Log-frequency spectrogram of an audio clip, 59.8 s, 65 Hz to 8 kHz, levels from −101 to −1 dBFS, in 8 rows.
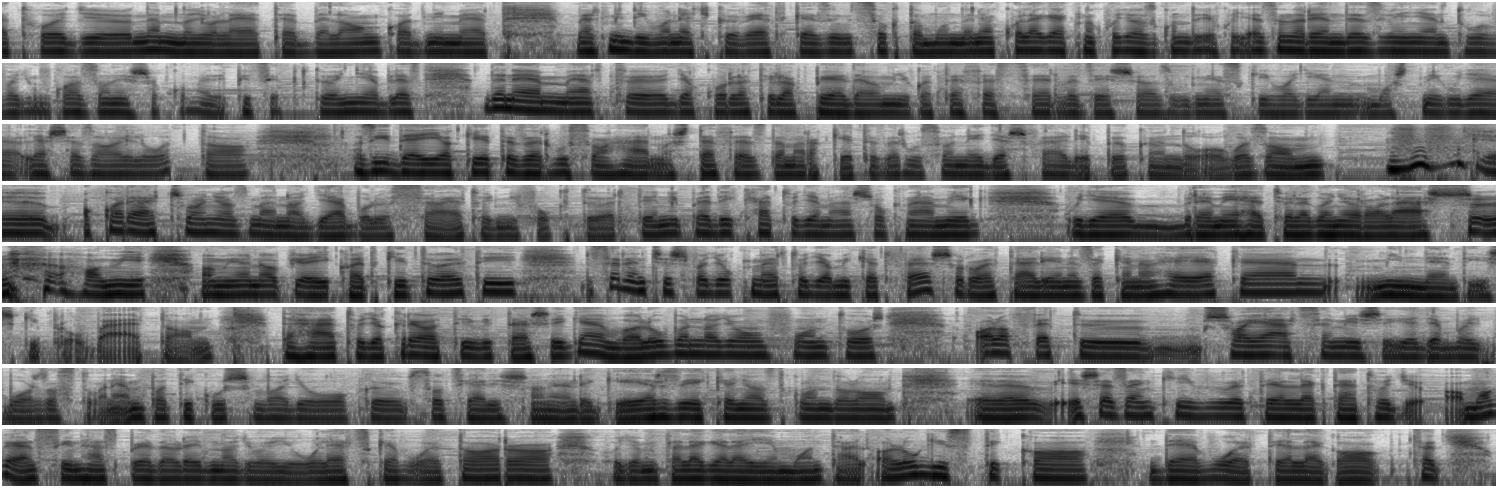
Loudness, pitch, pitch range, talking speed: -15 LUFS, 130 Hz, 120-140 Hz, 150 wpm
